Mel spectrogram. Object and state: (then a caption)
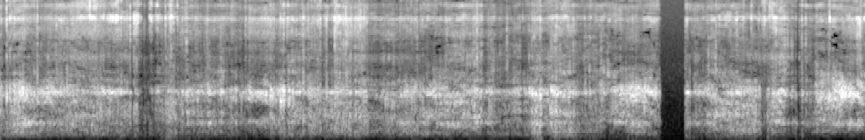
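Corrugated cardboard sheet. Wooden toothpicks held in the fingertips scrape and scratch across a brown corrugated cardboard panel with contact mics clipped to its edge. The result is a steady, gritty rasping with a strong mid-range scratchy tone and some bright hiss, rising and falling in intensity. It cuts out briefly to silence near the end before resuming.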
